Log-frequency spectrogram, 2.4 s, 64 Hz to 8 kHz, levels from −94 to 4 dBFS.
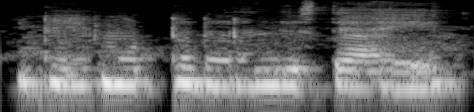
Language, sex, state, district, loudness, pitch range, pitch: Marathi, female, Maharashtra, Nagpur, -18 LUFS, 205-225 Hz, 210 Hz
